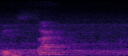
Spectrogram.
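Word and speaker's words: פסח: Eu não sei a pronúncia correta, mas se não me engano é Pesach, com CH no final.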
